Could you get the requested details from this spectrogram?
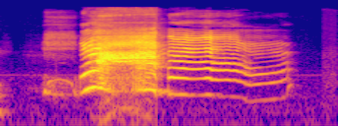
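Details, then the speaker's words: Infant with laryngomalacia (floppy voice box), endoscopic view of the larynx flopping inward, giving a harsh, high-pitched inspiratory stridor followed by a cry. "is another example look at how everything flops in and note the Strider"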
